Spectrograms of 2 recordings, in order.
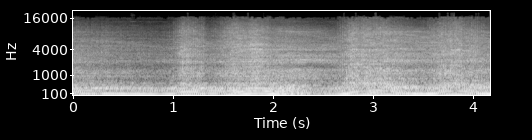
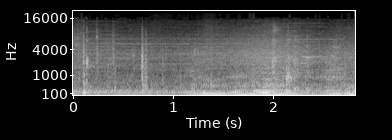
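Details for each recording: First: Ford Focus ST/XR5 Turbo with severe misfire: revving with a raspy chuffing puff on each rise and an uneven stumble; exhaust leak where the downpipe bolts came off at the turbo. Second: Ford Focus ST/XR5 Turbo pulling away after the exhaust leak was fixed; deep, even exhaust drone rising smoothly, far quieter, with no blowing or ticking leak.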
